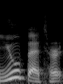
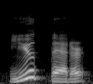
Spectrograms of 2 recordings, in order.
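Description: First: The d is left out completely. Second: The d is held silently before better. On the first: The speaker calls it wrong. "不能是you better" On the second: The speaker calls it right. "这个the 是个失去爆破"

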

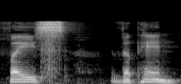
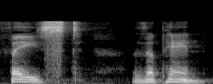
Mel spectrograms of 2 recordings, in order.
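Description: First: The final t of faced is dropped. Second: The final t of faced is clearly pronounced. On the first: "nhưng khi đọc nhanh thì ta bỏ đi" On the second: "Âm ID ở đây đọc là tờ"

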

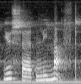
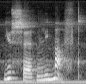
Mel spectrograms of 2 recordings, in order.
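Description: The two takes are said the same way.

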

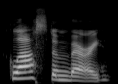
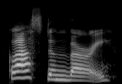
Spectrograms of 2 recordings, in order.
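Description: First: The name is said with four full syllables. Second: The name is said with four full syllables.

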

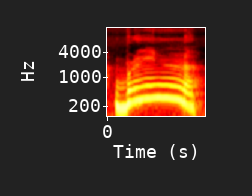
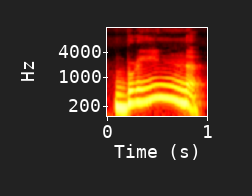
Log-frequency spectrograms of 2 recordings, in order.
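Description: Both takes have the same delivery.

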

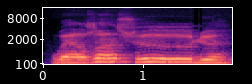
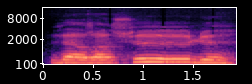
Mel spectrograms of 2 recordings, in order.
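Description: No difference in how they are said.

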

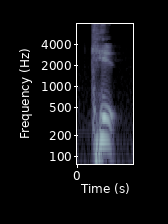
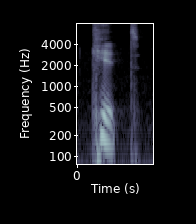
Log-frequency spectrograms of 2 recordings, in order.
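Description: First: The final T is stopped without releasing air. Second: The final T is released with air. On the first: "But we don't let the air out" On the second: "English K-I-T"

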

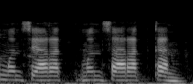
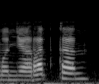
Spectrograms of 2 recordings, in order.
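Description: First: The s sound after the nasal is kept. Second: The s sound after the nasal is dropped. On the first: The speaker calls it right. "tapi mensyaratkan. Itu yang bakunya ya" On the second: The speaker calls it wrong. "Jadi dia bukan menyaratkan"

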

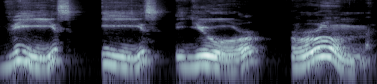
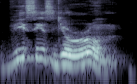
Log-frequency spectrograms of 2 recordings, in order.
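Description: First: The sentence is said at a slower pace. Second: The sentence is said at a faster pace. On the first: "la vamos a pronunciar juntos así" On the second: "Más rápido"

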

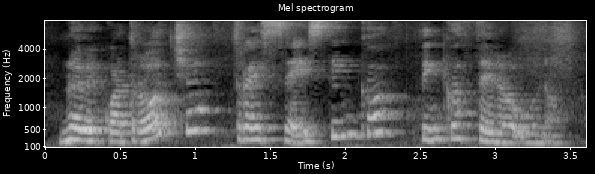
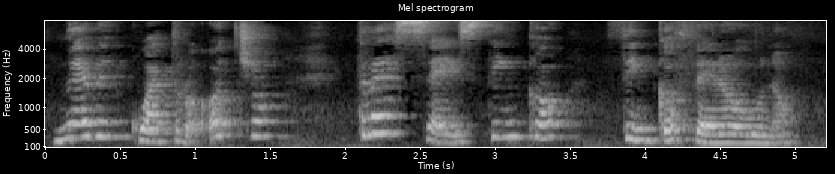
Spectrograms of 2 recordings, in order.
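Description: First: It is said at a faster pace. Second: It is said at a slower pace.

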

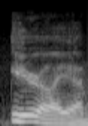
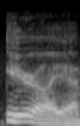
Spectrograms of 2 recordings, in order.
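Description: First: It is said in Cockney, dropping the h. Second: The same.

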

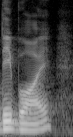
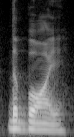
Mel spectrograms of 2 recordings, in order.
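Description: First: The word 'the' is said as 'thee'. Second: The word 'the' is said as 'thuh'. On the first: The speaker calls it wrong. "not the boy" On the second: The speaker calls it right. "the is used before a word that begins with a consonant sound"

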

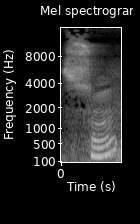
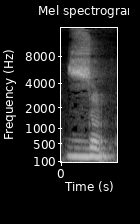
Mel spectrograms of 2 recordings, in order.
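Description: First: The word begins with a hissing s sound. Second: The word begins with a buzzing z sound. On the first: The speaker calls it right. "On dit son" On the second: The speaker calls it wrong. "on ne dit pas zon"

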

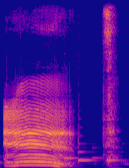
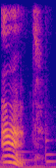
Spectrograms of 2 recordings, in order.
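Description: First: The word is said slowly and drawn out. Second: The word is said quickly and clipped short. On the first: "help me read it very slowly" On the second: "And even faster"

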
